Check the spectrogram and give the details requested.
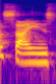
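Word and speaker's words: science: तो यहाँ पर इसको साइंस पढ़ा जा रहा है, क्या, साइंस, तो सी यहाँ पर साइलेंट है।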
